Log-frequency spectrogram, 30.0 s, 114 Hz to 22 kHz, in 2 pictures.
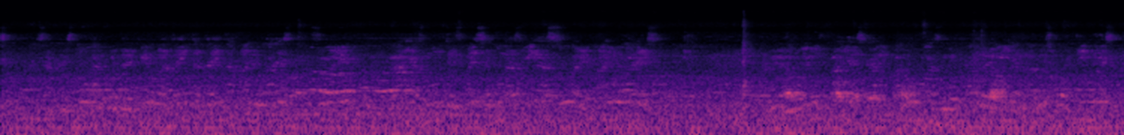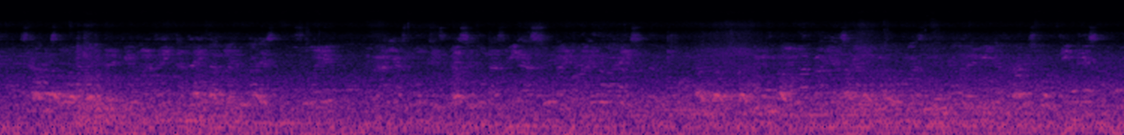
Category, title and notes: Soundscapes > Urban
Ambience Mexico City Indios verdes paradero night Take 2
Ambience in Mexico City at Indios verdes subway station 11 pm.
Ambience, Mexico, Anuncio, Metro, df, CDMX, paradero, verdes, indios, noche, night, Perifoneo, Mexico-City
